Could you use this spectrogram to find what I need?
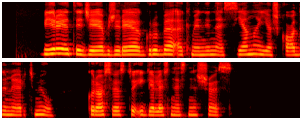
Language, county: Lithuanian, Klaipėda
